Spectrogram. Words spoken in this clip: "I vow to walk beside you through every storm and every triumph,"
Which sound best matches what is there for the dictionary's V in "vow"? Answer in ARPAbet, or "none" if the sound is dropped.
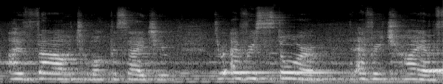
V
